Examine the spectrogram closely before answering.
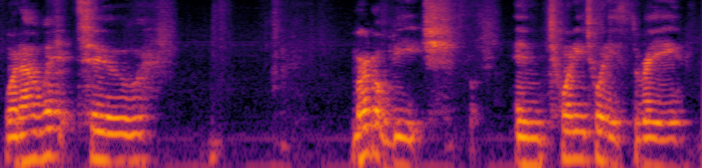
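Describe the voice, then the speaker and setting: A man reviews a product in a casual, meandering way. He speaks slowly at a middling pitch, stopping and drifting off track. The sound is echoey, with the microphone some distance away. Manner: halting, digressive delivery with long pauses. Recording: roomy echo, distant microphone.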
